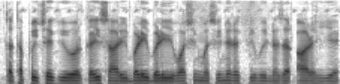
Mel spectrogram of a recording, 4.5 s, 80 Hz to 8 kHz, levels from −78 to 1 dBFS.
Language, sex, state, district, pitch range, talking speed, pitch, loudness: Hindi, male, Jharkhand, Ranchi, 100-105 Hz, 210 wpm, 105 Hz, -19 LUFS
